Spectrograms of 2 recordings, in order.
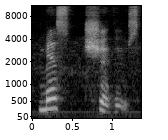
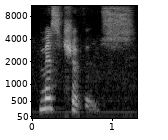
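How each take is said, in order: First: It ends with a short 'vus' syllable. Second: The same.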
